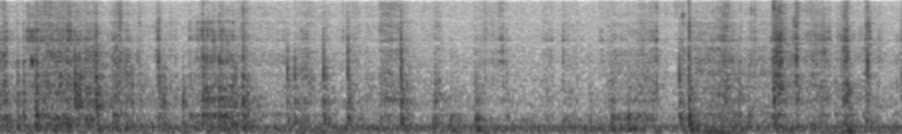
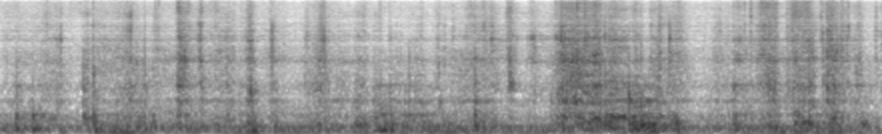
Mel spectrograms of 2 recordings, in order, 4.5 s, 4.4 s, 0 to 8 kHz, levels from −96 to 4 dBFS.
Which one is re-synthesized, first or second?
second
